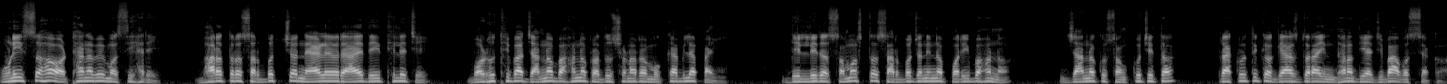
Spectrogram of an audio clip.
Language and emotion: Odia, neutral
